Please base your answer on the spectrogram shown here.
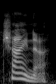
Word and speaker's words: Cina: about someone who wanted to name their child Ivy, and then the second name was spelled Cina, but pronounced China.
